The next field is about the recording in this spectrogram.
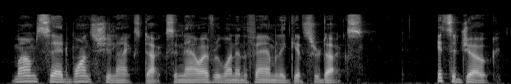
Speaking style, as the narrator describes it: said Sarah gravely

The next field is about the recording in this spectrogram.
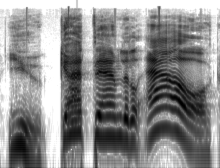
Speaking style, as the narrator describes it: cried Greta

